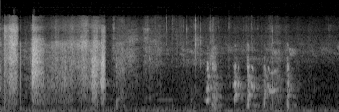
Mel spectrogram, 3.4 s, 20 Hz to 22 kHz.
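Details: Polish layer hens, 21 weeks old, kept with their protective rooster: bursts of noisy flapping or scratching at the start, followed by a quick series of short, sharp clucks.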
